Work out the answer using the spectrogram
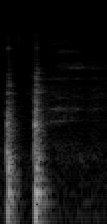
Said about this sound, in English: All right, all three of you, you're at home by yourself, and a guy knocks on your door.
